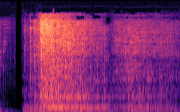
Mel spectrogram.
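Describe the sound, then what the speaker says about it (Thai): A tiger lets out a single loud, close, rumbling roar that starts abruptly after a brief silence and fades slightly as it trails off. "มันคำรามก้องเป็นสัญญาณสุดท้าย"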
